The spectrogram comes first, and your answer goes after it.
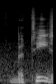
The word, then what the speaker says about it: Batiste: I'm looking at the 65 possibly involved All right, so how did Donnie say to pronounce his last name? It was Batiste.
